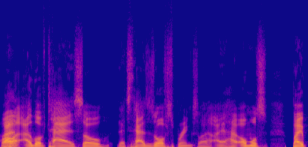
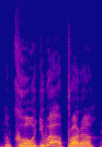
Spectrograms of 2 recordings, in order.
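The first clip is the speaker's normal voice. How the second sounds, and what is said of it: Imitates another person's voice. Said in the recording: “my Taz impression”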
